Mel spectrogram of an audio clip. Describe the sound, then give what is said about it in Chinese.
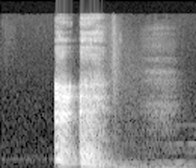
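A palace official clears his throat before reading an imperial edict, a gruff two-part rasp of short bursts that trails into quiet. “清清嗓子打开圣旨宣道”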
